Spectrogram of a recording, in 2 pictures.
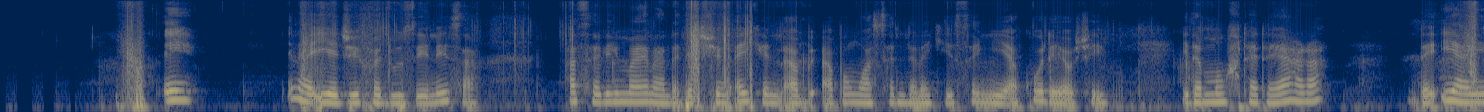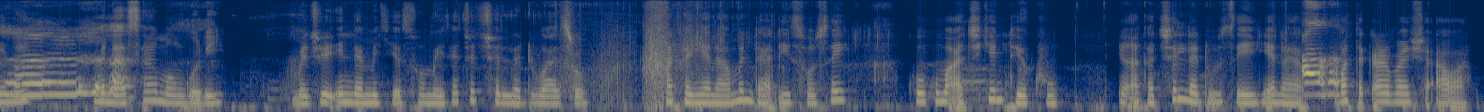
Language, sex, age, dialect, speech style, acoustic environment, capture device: Hausa, female, 18-24, Nigeria - Kano, focused; relaxed, silence, mobile / Linux / Chrome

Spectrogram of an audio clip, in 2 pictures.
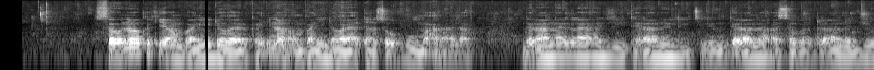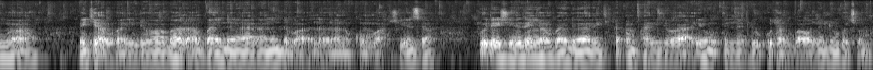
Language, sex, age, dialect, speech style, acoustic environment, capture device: Hausa, male, 25-34, Nigeria - Kano, relaxed, nature; silence, mobile / Linux / Chrome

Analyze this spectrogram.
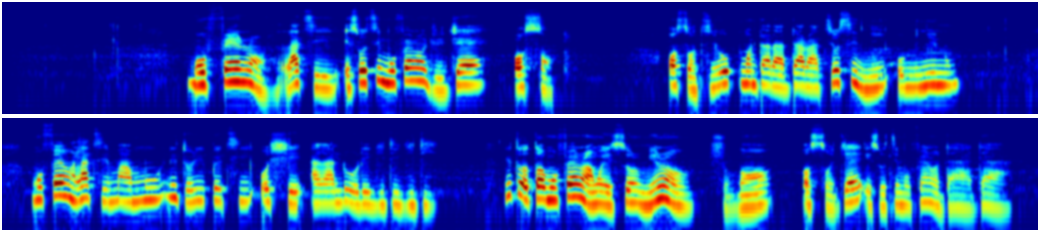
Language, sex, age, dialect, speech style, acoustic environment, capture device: Yoruba, female, 25-34, Nigeria - Lagos Yoruba, anxious, silence, mobile / Linux / Chrome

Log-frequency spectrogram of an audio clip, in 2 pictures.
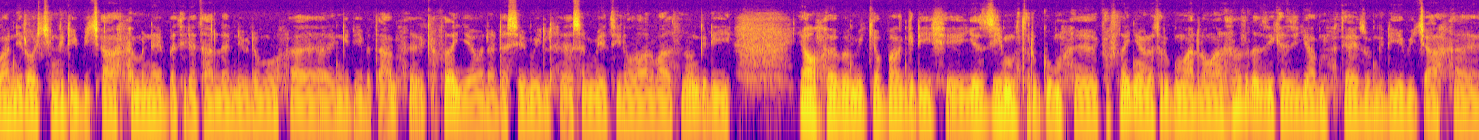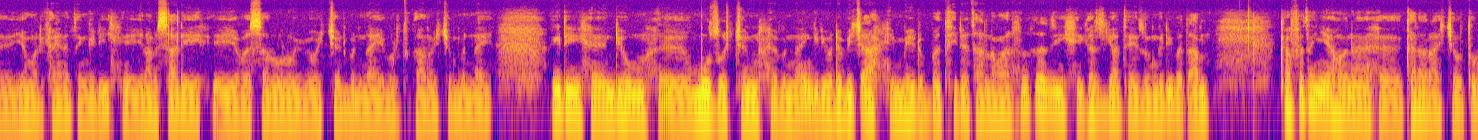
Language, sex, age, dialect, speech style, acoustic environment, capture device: Amharic, male, 18-24, Ethiopia - Addis Ababa, focused, silence, mobile / Linux / Chrome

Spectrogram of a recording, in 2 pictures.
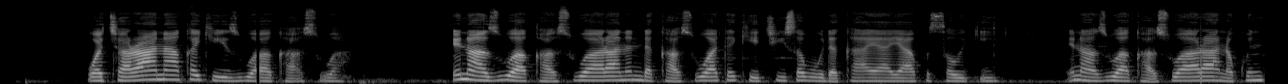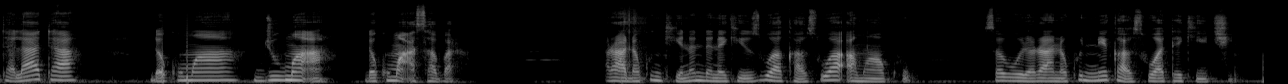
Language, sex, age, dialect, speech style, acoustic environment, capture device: Hausa, female, 25-34, Nigeria - Kano, happy; excited, people talking; nature, mobile / Linux / Chrome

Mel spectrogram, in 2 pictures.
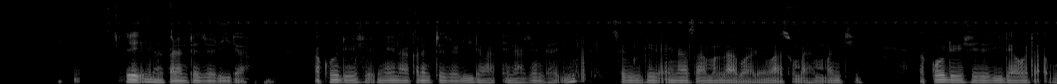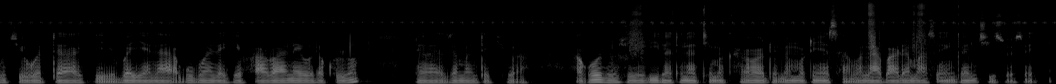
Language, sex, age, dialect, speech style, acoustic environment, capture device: Hausa, male, 18-24, Nigeria - Kano, happy; focused; excited, silence, mobile / Linux / Chrome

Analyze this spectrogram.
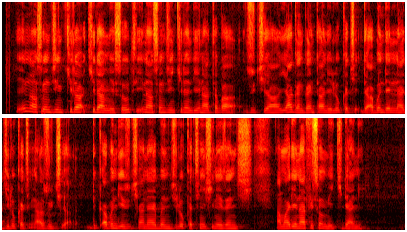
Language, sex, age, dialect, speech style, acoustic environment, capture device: Hausa, male, 25-34, Nigeria - Kano, happy, construction, mobile / Linux / Chrome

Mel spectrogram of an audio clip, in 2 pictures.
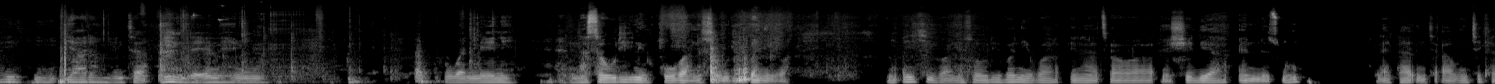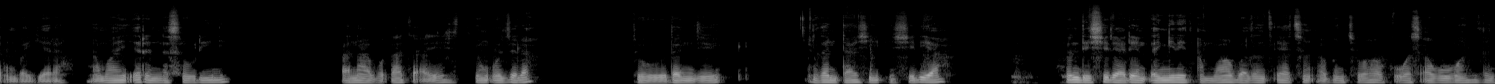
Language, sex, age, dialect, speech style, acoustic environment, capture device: Hausa, male, 18-24, Nigeria - Kano, focused, nature, mobile / Linux / Chrome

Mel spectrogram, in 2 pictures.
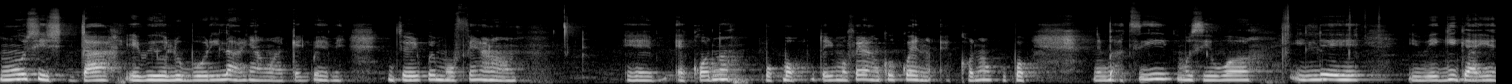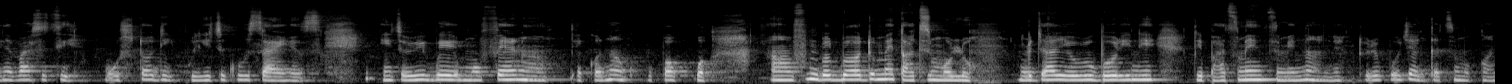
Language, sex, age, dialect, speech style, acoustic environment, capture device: Yoruba, female, 25-34, Nigeria - Ibadan, relaxed; focused, silence, mobile / Linux / Chrome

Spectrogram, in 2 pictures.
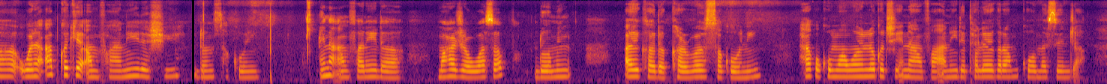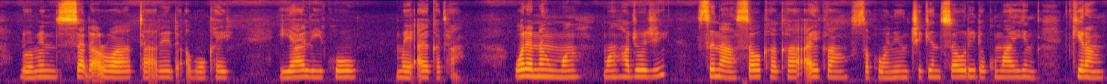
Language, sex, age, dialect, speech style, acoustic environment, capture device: Hausa, female, 25-34, Nigeria - Kano, stressed; anxious, silence, mobile / Linux / Chrome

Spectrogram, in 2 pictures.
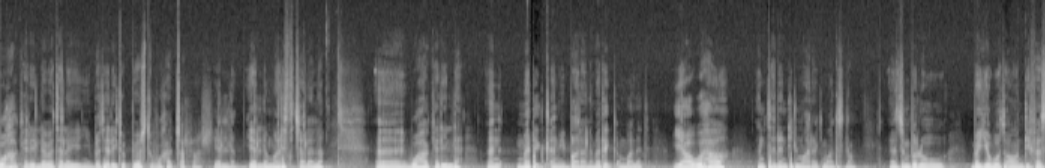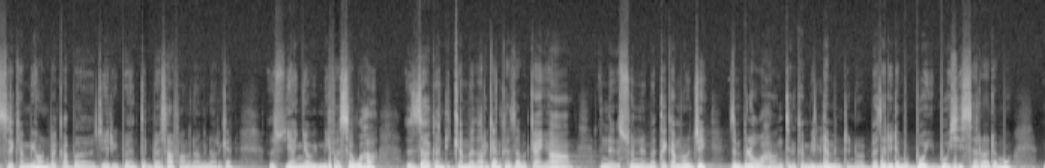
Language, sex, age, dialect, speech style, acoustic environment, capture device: Amharic, male, 25-34, Ethiopia - Addis Ababa, happy, silence, mobile / Linux / Chrome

